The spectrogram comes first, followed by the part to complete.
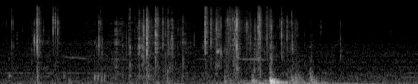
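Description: Foil trading-card pack wrapper crinkling and crackling in the hands as it is opened and the cards come out, with a soft thump a little before three seconds in.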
